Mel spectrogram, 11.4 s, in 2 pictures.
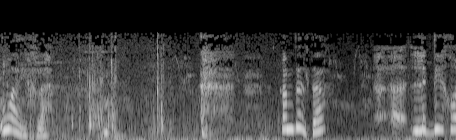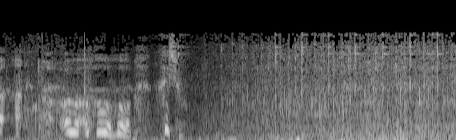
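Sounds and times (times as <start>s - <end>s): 
speech: 0.1s - 1.6s, 3.5s - 4.2s, 4.9s - 8.1s
sewing machine running for home tailoring: 8.3s - 11.4s.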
